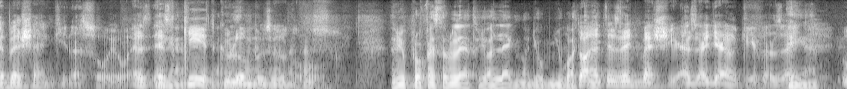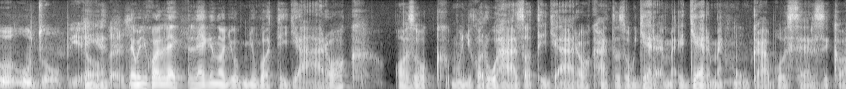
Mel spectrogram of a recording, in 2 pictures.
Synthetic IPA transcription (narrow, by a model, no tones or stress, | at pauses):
ɛbɛʃɛŋkinɛ̰so̰ːjo̰ːɛzɛzɡnkeːt̪kylømbøzøːd̪oloɡ̥ | d̪ɛmoɲɟukpro̞fɛsːoɾulɛɦɛt̪ho̞ɟɒlɛɡnɒɟo̞bɲuɡɒtnihat̪ɛzɛɟmɛʃiɛzɛɟɛlkeːvɛ̰zɛiɡɛnut̪oːpḭjiɡɛnɛ̰dɛmo̞ɲɟukɒlɛɡlɛɡnɒɟo̞bɲuɡɒt̪iɟa̰ːɾɒk | ɒzo̞kmo̞ɲɟukɒɾuha̰ːzɒt̪iɟa̰ːɾɒ̰khaːt̪ɒzo̞ɡɟɛɾɛ̰mɛɟɛrmɛkmuŋka̰ːboːlsɛ̰rzikɒ̰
